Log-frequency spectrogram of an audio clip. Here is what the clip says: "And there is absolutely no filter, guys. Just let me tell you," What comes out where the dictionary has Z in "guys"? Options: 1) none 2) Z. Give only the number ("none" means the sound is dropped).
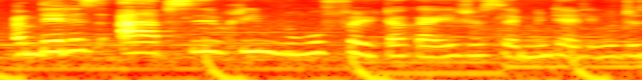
1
